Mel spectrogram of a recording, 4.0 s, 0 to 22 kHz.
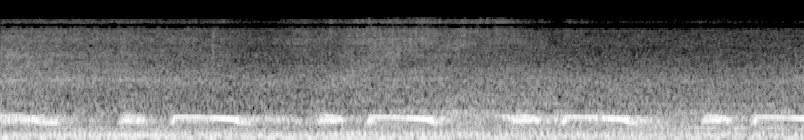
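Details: Spotted dove from 2021 cooing steadily, with short hollow notes each bending slightly downward, roughly one per second, against a constant low hum.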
